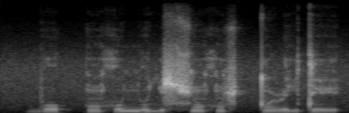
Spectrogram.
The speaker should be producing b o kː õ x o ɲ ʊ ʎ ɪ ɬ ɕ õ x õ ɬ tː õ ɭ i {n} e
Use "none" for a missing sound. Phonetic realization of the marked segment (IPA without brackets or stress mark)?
t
